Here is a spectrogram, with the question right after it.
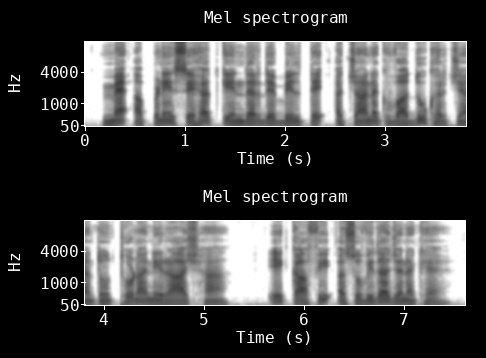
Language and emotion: Punjabi, sad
